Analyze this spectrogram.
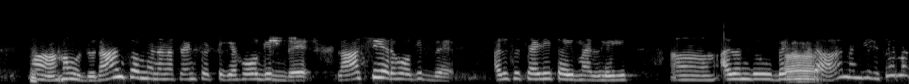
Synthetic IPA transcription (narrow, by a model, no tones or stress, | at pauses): ɦaːɦɐwd̪unaːnsomːenɐnːɐpɾeɳɖsɐʈːiɡe̞ɦoːɡid̪d̪e̞laːsʈijɐɾɦo̞ːɡid̪ːe̞ | ɐd̪usɐt͡ʃɐɽiʈɐjmɐɽli | ɐ̰d̪o̞nd̪ubɛɐnɐŋɡlisɐɾma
